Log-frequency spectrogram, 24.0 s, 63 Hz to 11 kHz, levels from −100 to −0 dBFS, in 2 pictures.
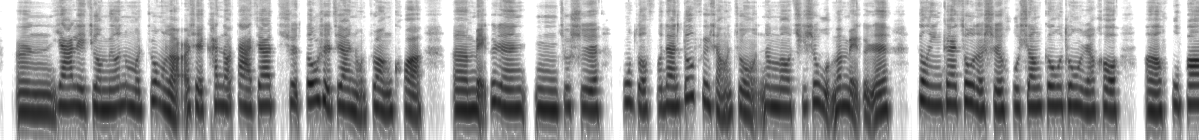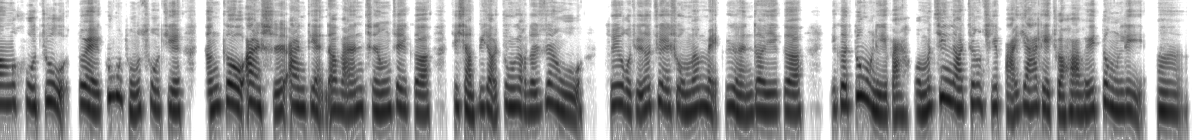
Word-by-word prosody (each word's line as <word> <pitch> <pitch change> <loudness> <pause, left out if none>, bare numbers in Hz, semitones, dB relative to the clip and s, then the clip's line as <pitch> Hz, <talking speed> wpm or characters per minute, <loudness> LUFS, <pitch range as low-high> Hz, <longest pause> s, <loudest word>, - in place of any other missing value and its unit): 嗯， 175 -2 0
压 225 +1 +1
力 215 -2 +1
就 210 0 0
没 200 0 +3
有 210 - 0
那 230 - -2
么 210 -3 +1
重 230 +1 -2
了， 170 - +4
而 140 - -4
且 210 -1 -1
看 230 +4 -6
到 215 - -1
大 225 -3 -1
家 230 +3 -1
是 250 - -4
都 255 +3 +3
是 265 -4 +2
这 225 +3 -2
样 210 - +1
一 - - +2
种 165 -3 -2
状 190 -3 0
况， 185 -3 0 0.3
嗯， 200 -1 +3
每 190 -2 +2
个 260 - -1
人 205 -3 +1
嗯， 200 -2 +3
就 220 - -6
是 205 -3 -1 0.2
工 255 0 -3
作 200 -5 -2
负 210 +1 -9
担 225 0 +1
都 305 +5 +1
非 265 -5 -2
常 170 -5 -3
重。 180 -4 -2
那 230 - -2
么 210 -2 +1
其 215 0 -9
实 255 - -1
我 205 -8 0
们 215 - +1
每 205 -5 +1
个 - - -6
人 185 +3 +1 0.2
更 275 -4 +2
应 230 - -1
该 240 0 +1
做 245 +1 +2
的 195 -2 0
是 195 -1 -1
互 200 +2 -5
相 220 +1 0
沟 230 0 0
通， 225 -1 0
然 190 0 -1
后， 195 -1 0 0.2
呃， 185 -2 +2
互 210 +5 -6
帮 240 +1 +3
互 230 -1 -1
助， 235 -1 0
对， 225 -7 +4
共 315 - +2
同 180 -8 0
促 200 0 -4
进 190 -1 -1 0.2
能 200 +4 +2
够 235 -1 +6
按 260 -4 +4
时 185 -3 -2
按 215 +1 +2
点 200 -2 -2
地 195 - 0
完 180 +2 0
成 190 -1 +1
这 210 -1 0
个 175 -2 -1 0.2
这 220 - -3
项 195 -6 +2
比 210 - -3
较 195 -5 0
重 215 +5 +1
要 210 - +1
的 180 0 +1
任 220 0 0
务， 170 +1 -1 0.2
所 235 - -1
以 - - +2
我 215 -5 +1
觉 175 -1 -1
得 205 - 0
这 250 +3 -2
也 205 - 0
是 210 - -6
我 - - +1
们 190 +4 +2
每 200 -5 +2
个 225 - -5
人 170 -5 +2
的 190 0 +2
一 180 - +1
个 180 -1 -1 0.2
一 - - -12
个 235 - +3
动 285 0 +5
力 170 -3 +4
吧， 160 0 -3
我 180 - -2
们 185 +4 +4
尽 300 +3 +5
量 215 -4 +3
争 245 +3 -2
取 220 0 -3
把 220 - -4
压 210 +3 0
力 205 -4 0
转 170 -2 -1
化 180 +1 +1
为 175 +2 +1
动 205 -3 +2
力， 185 -4 -2
嗯。 180 -2 0
205 Hz, 320 characters per minute, -20 LUFS, 185-230 Hz, 0.3 s, 够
